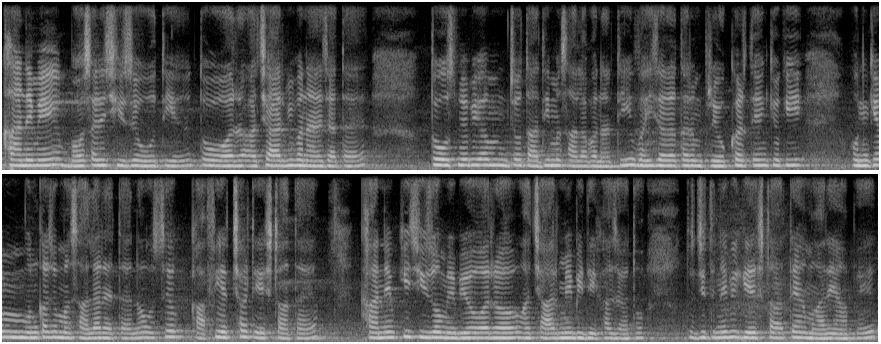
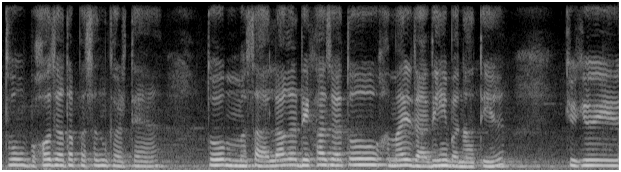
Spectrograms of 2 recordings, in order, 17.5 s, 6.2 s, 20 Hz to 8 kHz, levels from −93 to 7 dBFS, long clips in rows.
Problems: none marked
